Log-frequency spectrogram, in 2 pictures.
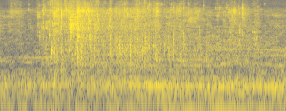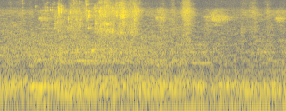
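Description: Water pours through a funnel into a plastic bottle.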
